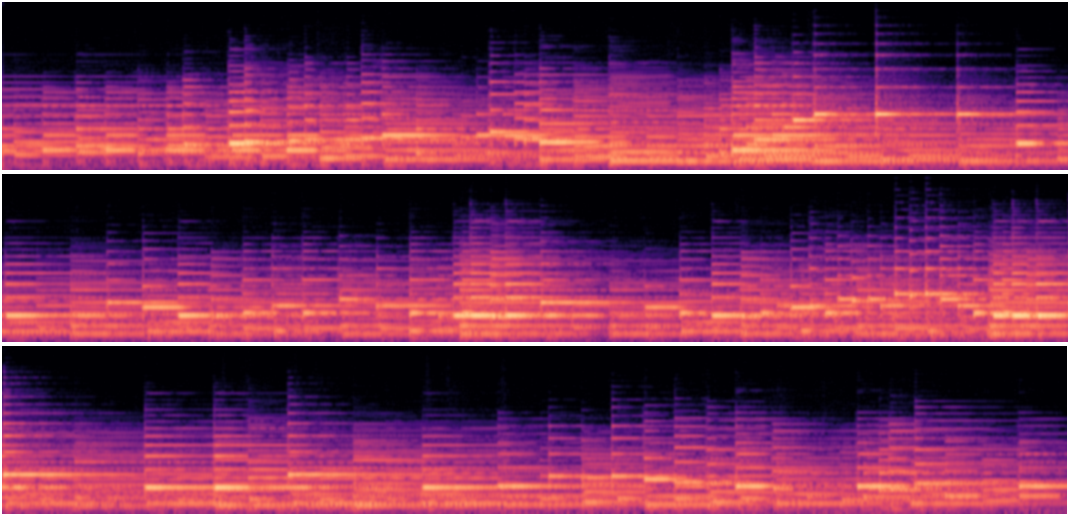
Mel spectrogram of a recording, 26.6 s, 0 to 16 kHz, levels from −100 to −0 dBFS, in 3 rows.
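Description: No faults detected in this music recording; nothing to flag.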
